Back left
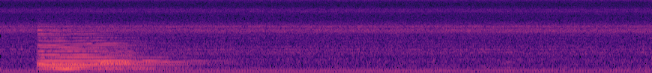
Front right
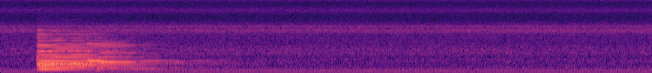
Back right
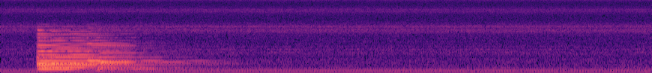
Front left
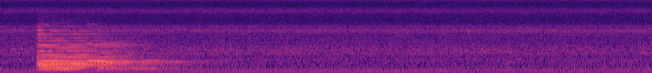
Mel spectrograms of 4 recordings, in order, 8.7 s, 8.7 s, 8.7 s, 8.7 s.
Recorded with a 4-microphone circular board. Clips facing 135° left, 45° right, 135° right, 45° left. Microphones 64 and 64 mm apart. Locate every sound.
0.5 s a piano: 75° right, 0.8 m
